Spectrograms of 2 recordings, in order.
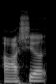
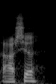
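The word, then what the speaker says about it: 아샤: fact her name is Asha it's pronounced Asha in Korean I don't know why they spelled Asia but it's Asha just for the inevitable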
